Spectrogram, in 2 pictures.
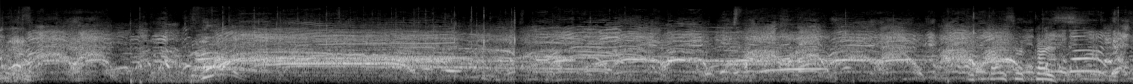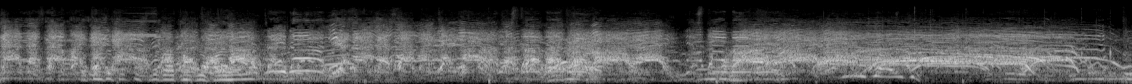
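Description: A volleyball is struck hard by hand.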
